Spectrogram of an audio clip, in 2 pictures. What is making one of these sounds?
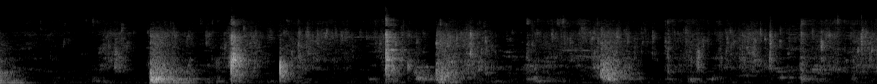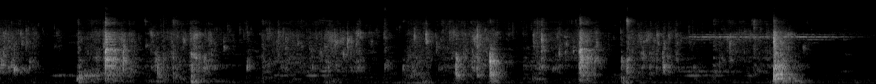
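A metal bowl clinks and scrapes as food is mixed in it.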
